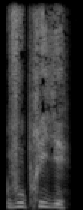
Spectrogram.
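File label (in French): "vous priez", French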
